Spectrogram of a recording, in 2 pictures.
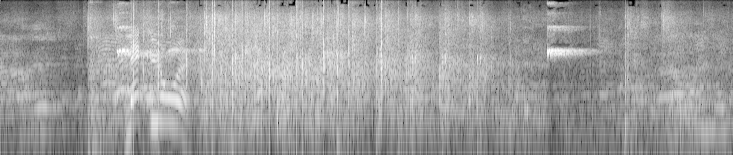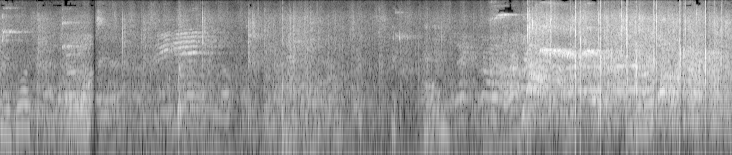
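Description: Indoor korfball play on a sports-hall court: the ball bouncing, sneakers squeaking on the floor and players calling, all echoing in the hall. The clatter is busiest in the first few seconds and again near the end.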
